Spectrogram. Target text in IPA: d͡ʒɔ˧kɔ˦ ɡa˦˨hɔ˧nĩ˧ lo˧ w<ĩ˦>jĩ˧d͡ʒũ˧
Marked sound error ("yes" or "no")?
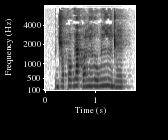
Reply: no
